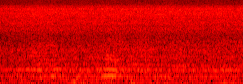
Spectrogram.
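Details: Honey bees swarming around a hive being worked among grape vines, with brood and honey in the frames; a continuous even buzz with a low humming tone holds steady throughout, and no speech is heard.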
